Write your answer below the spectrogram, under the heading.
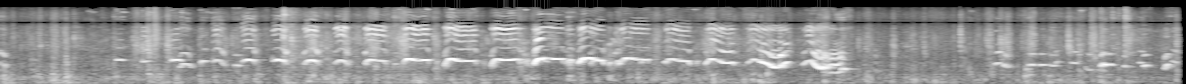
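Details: Four-week-old Boxer puppies in an outdoor pen on a front porch, first time in their new daycare pen, whining in a rapid string of high, bending whimpers about twice a second, rising to a louder squealing burst near the end.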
